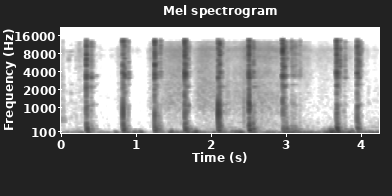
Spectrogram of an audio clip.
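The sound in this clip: Lava stones are knocked against each other and give off dull, clay-like clacks: a series of sharp, short knocks in an uneven rhythm, each clearly separate, with no voices.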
